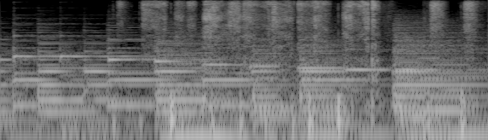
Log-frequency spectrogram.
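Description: Marker scratching across paper in a run of short strokes, over background music.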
